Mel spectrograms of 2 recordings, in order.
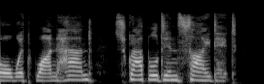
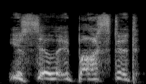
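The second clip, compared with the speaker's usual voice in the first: groaning; 5 semitones higher than usual. Acted. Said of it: "Jo groaned".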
